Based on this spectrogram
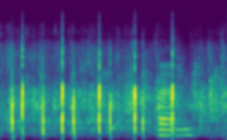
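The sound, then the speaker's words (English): Scattered applause from a small audience for the show's voice director and editor: sharp, irregular claps ring out over a couple of seconds, with a short voiced call or whoop rising briefly among them. “over there, who deserves a round of applause.”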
